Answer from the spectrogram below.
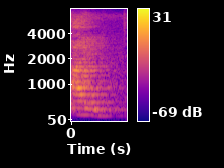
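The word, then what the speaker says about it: aisle: अब स्पेलिंग तो उसकी ए आई एस एल इ है लेकिन आई में ए मिसिंग है। ठीक है? इसकी आवाज नहीं आती है।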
